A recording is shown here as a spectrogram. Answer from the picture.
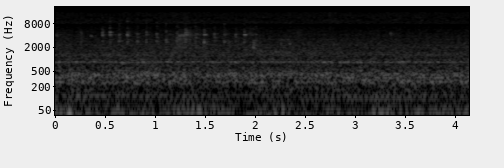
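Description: Steady low background noise with no distinct event, and a few faint high flecks in the first second and a half.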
